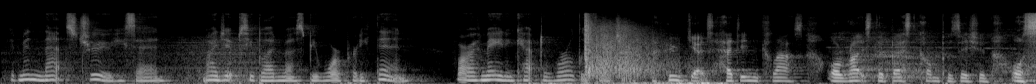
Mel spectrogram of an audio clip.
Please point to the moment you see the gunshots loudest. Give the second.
6 s.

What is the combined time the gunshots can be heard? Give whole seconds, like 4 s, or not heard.
2 s.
